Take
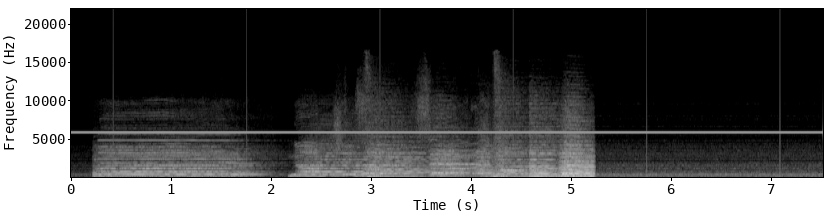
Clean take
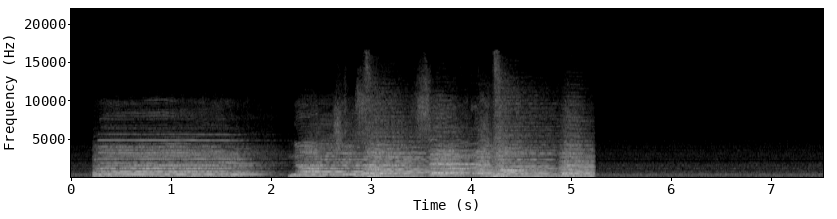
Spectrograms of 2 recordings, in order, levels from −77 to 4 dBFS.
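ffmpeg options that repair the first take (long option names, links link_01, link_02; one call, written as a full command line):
ffmpeg -i in.wav -af "adeclick=threshold=4,bandreject=frequency=5900:width=30,asetnsamples=nb_out_samples=441:pad=0,asendcmd='4.59 volume volume -8.5dB',volume=0dB" out.wav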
